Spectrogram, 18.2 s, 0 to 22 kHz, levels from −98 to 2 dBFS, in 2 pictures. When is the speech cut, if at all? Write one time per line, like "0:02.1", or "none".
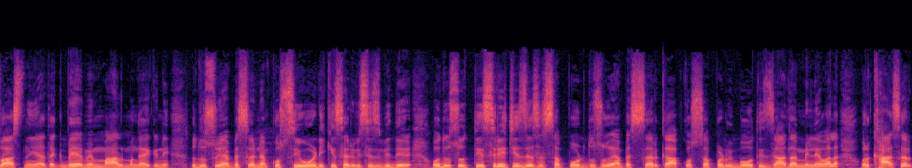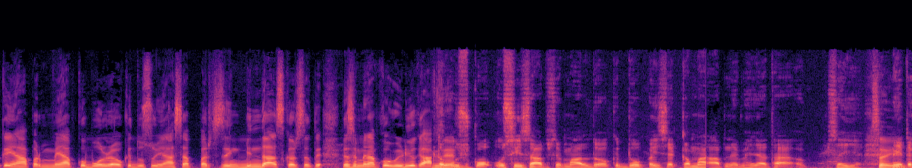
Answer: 0:13.5
0:16.2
